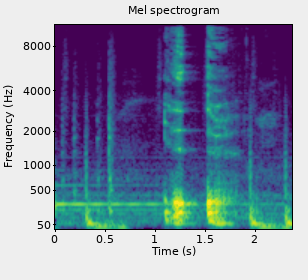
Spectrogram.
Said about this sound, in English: Excuse me. I'm sorry, y'all. Did I burp? I'm sorry.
